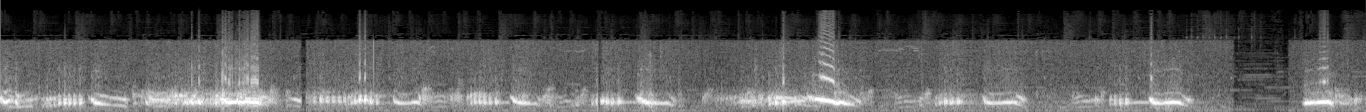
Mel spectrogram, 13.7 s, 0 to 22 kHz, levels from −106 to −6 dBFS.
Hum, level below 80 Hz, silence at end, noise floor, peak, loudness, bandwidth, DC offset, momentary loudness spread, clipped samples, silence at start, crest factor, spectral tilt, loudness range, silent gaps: none; -52 dBFS; 0.05 s; -54 dBFS; 0 dBFS; -13 LUFS; 5.2 kHz; under 0.1%; 19 LU; under 0.1%; 0 s; 14 dB; -7.5 dB/octave; 6 LU; none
